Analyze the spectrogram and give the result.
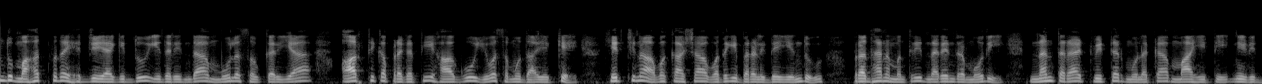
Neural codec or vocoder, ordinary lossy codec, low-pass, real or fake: vocoder, 44.1 kHz, 128 mel bands every 512 samples, BigVGAN v2; none; 5.4 kHz; fake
